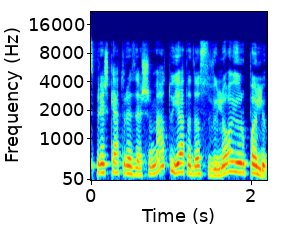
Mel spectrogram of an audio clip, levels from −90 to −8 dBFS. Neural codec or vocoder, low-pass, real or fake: vocoder, 48 kHz, 128 mel bands, Vocos; 10.8 kHz; fake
